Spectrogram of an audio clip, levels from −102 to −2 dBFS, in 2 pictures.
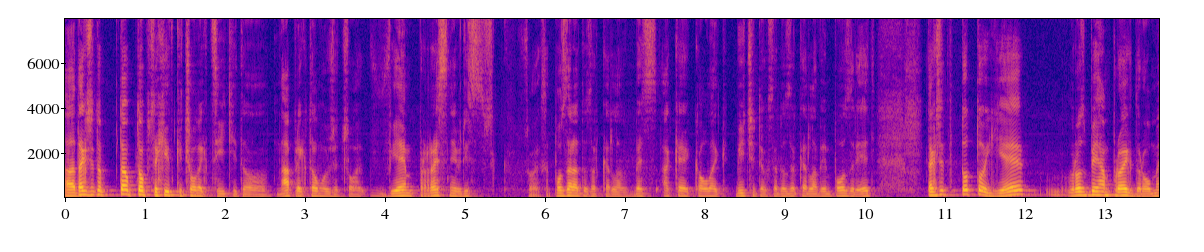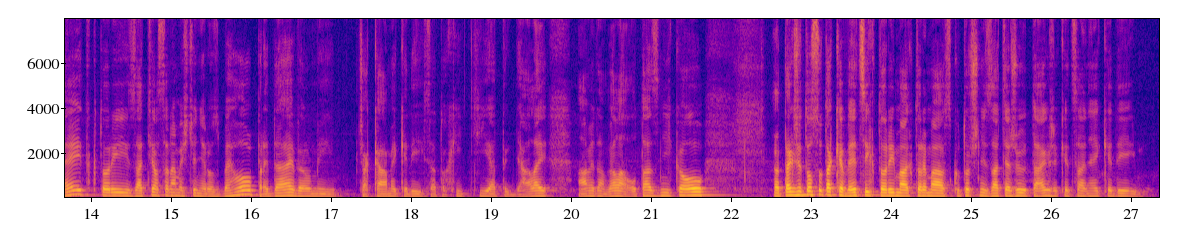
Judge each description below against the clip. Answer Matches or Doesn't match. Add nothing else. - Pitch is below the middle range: Matches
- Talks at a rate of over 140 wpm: Matches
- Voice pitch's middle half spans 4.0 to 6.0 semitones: Matches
